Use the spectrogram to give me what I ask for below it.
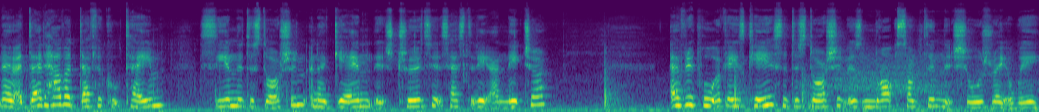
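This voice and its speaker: Speaking in a Scottish accent, a woman keeps a moderate pace. Noticeable background noise is present. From Scotland. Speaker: gaming content creator. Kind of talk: video game guide commentary. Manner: soft-spoken.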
